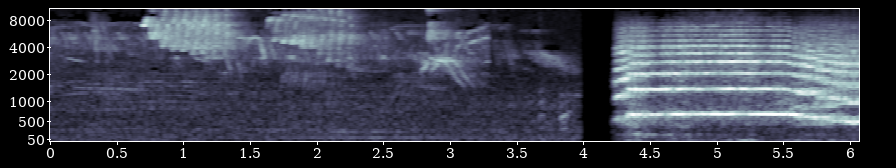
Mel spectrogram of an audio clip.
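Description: Elephant trumpeting: one long, loud, pitched call starting about four seconds in, holding steady and then falling in pitch near the end. Before it, high chirping of small birds.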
